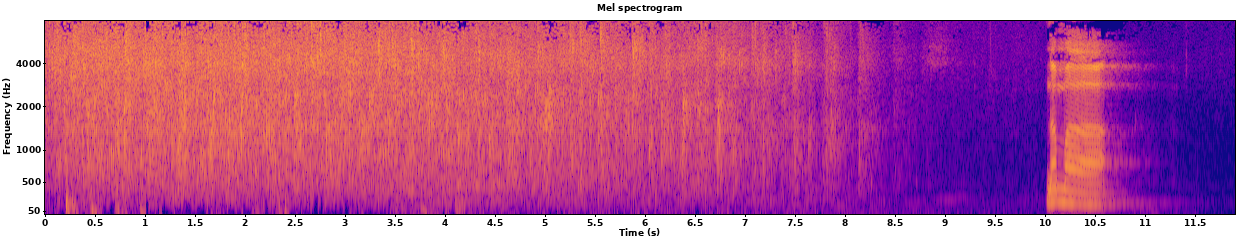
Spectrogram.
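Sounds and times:
audience applause: 0:00.0 - 0:08.7
speech: 0:10.0 - 0:10.8.

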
